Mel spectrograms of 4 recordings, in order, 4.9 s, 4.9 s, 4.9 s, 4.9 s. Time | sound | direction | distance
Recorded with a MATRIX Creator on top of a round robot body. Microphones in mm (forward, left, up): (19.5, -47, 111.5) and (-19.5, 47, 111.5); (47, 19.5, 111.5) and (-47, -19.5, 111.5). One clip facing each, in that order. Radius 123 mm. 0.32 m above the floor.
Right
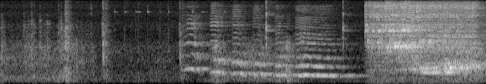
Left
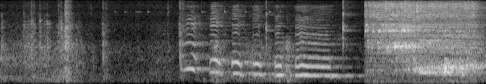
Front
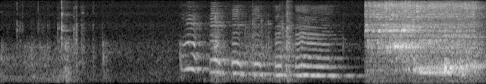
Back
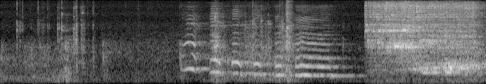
1.8 | laughter | 110° left | 3 m
3.6 | a running tap | 70° left | 4.5 m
